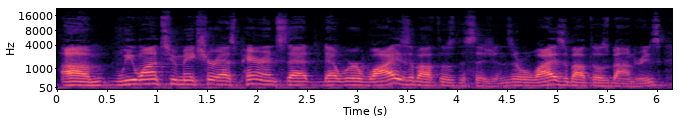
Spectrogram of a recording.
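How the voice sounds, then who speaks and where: A man's voice: medium pitch, moderate pace. A man teaching an adult church class in a plain, conversational way. He often adds a questioning "right?" as he talks.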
